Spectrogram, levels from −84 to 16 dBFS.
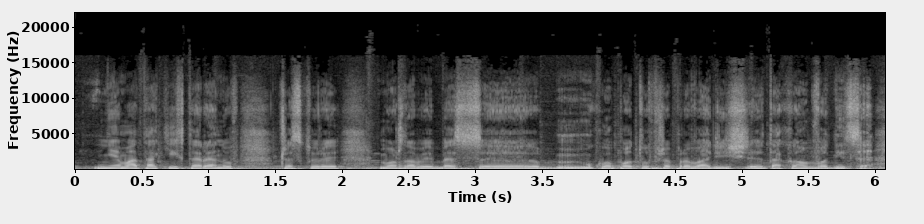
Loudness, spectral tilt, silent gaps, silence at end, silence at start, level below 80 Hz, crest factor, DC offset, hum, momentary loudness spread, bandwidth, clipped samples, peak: -11 LUFS; -5.5 dB/octave; none; 0 s; 0 s; -22 dBFS; 10 dB; under 0.1%; none; 4 LU; 15 kHz; under 0.1%; 0 dBFS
